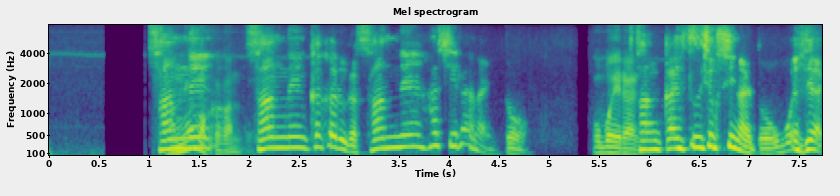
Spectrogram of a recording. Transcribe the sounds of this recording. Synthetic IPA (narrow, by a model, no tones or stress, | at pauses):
sãnḛ̃sãnːẽ̞ŋkakaɾɯ̟ɡasãnːẽ̞ɰ̃ɦaɕiɾanait̪o̞̰ | sãŋkaist͡sɨɕokɕinait̪o̞ːboea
